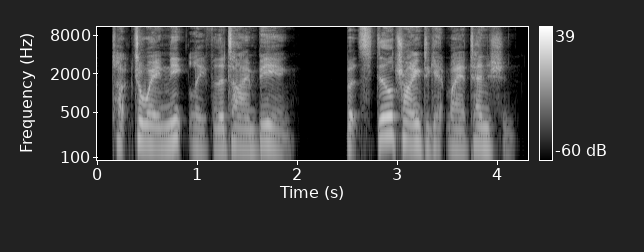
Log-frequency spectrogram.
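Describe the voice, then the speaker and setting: With a British accent, a man speaks at a fairly quick pace in a fairly high pitch with fairly even intonation, his sound dry and close with no echo in a very clean recording with a silent background. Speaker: audiobook narrator. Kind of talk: audiobook narration of a fantasy novel.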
